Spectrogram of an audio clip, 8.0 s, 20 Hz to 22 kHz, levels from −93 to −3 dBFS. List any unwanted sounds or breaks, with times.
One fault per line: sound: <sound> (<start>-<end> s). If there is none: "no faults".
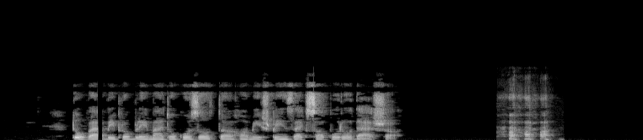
sound: dropout (1.2-1.3 s)
sound: laugh (6.2-7.1 s)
